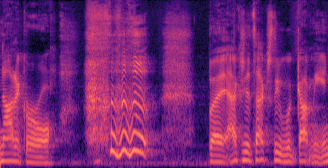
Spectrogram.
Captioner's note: laughs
